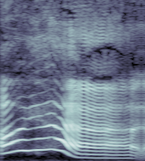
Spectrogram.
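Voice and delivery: high squeaky drawn-out "Oh"; Homer voice. Retold or imitated. Homer recalling Ned on the phone, high squeal. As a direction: squeal the oh like a dopey realisation. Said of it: "He's like".

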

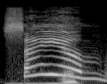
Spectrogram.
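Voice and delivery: high, loud falsetto shout of the name; hammed-up high holler; fan squeal.

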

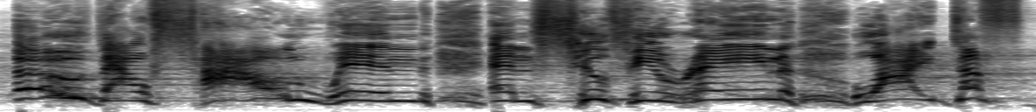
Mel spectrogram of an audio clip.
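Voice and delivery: booming theatrical King James command; dramatic movie Jesus. Pretend. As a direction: ham it up like an epic film Jesus. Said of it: "sometimes we think Jesus is real dramatic".

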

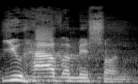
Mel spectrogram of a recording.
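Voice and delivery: loud, punchy call to the neighbour; loud repeat-after-me. Shown as a demonstration. Preacher tells the crowd to say it to their neighbour, loudly. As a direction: say it out loud to the person beside you.

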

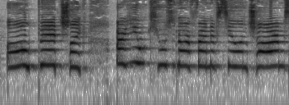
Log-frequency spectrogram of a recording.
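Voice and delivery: high, loud sassy friends. Retold or imitated. Friends defending the thief with high, loud sass. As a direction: jump to her defence with sass. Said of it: "her friends are like".

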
